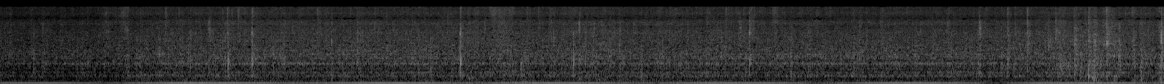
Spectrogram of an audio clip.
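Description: Chicken, cabbage and carrots sizzling in the stainless inner pot of an Instant Pot on sauté mode: a steady frying hiss with a few faint ticks.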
